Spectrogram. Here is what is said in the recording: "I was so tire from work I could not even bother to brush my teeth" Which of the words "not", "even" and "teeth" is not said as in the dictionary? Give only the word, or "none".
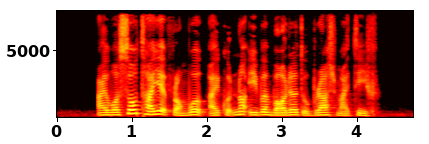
teeth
